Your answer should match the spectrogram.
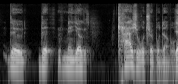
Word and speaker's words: Jokic: And that's the right way to pronounce it, Jokic. – Jokic. – Okay, get it right. Or the Joker, but it's Jokic.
